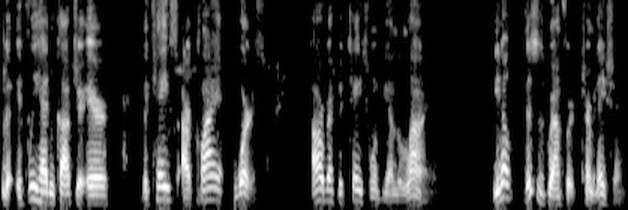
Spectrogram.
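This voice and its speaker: A man's voice: mid-range voice, expressive, moderate pace, a little mellow, slightly rough, dry recording. An actor at a table read playing a serious professional man who speaks firmly. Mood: stern, measured. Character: stern male law firm boss, measured and firm; also plays a frustrated long-distance boyfriend.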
